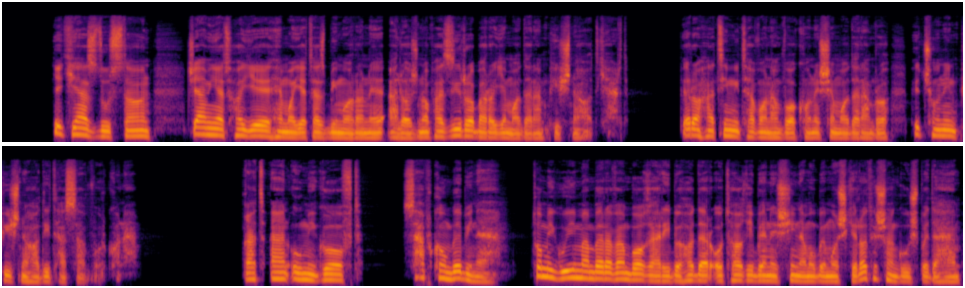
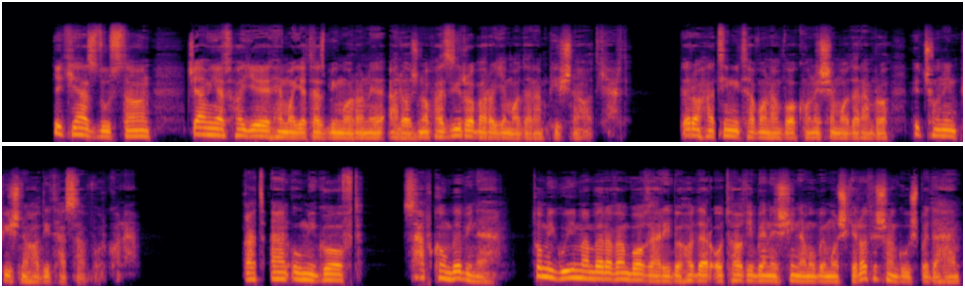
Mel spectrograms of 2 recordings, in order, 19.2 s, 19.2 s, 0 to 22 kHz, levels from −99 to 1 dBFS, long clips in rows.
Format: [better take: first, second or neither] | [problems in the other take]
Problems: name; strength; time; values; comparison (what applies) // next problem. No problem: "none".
first | garbled, watery; slightly; nothing above 10.5 kHz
